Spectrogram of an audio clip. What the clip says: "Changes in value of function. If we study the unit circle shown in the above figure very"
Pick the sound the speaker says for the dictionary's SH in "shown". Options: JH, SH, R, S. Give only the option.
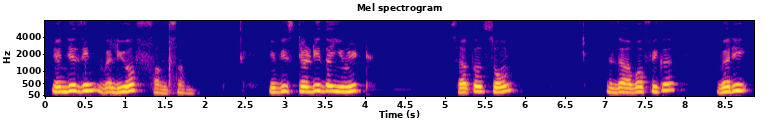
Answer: S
